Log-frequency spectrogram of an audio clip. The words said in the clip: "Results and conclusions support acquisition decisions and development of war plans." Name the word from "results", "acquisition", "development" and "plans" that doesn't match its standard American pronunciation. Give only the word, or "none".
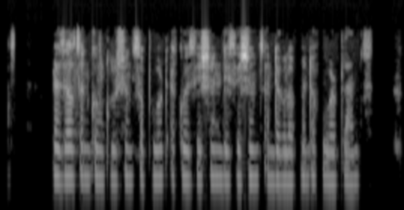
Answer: plans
